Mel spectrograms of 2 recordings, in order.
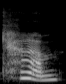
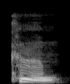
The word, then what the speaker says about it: calm: people to be Cal for most Scottish speakers the word cam is pronounced with the a vowel as we can hear in this clip this is quite different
